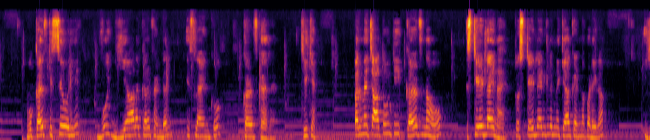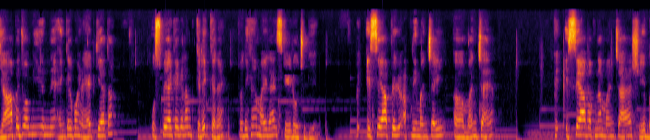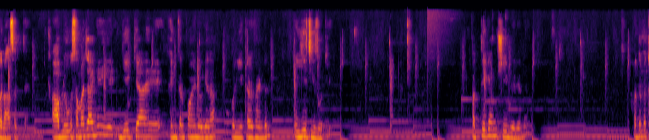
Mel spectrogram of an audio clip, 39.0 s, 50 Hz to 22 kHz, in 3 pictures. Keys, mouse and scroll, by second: 17.1 click, 34.5 click, 35.4 click, 35.8 space, 35.9 click, 36.8 Left, 37.1-38.9 shift+drag.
